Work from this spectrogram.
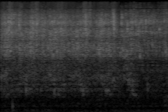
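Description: Red lentils being rinsed in water, a steady close wash of splashing, gushing liquid that runs without pause, with no voices over it.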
